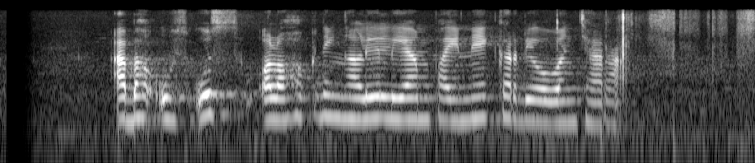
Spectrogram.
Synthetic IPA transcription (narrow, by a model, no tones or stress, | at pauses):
ʔa̰bahʔususɔ̰lɔɦɔk̚niŋaliliampainɛkɨrdiwɔwaɲt͡ʃaɾa̰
